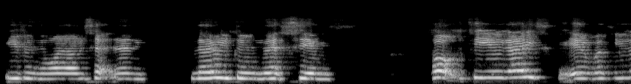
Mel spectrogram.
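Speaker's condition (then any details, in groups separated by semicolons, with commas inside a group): Cerebral palsy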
